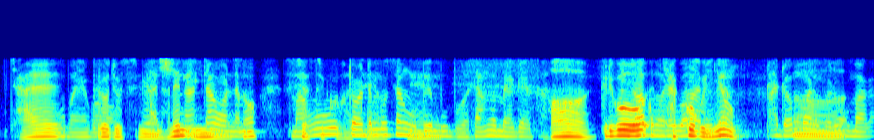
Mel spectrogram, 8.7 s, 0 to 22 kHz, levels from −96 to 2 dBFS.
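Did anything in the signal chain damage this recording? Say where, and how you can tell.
No, nothing in the signal chain stood out as damaging this speech on listening.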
